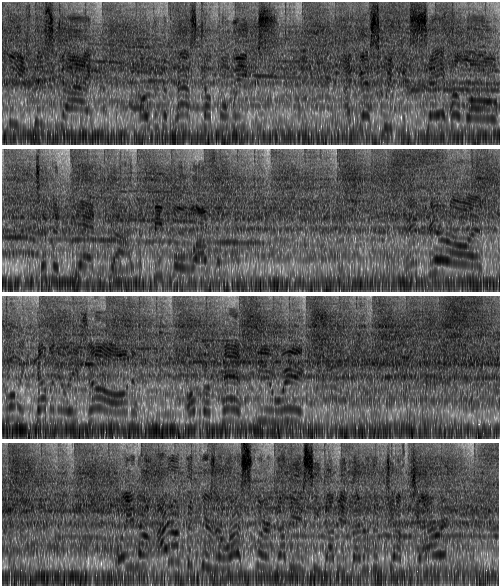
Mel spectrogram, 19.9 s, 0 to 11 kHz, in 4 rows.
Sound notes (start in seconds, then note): 7.9 crowd cheering; 14.3 crowd cheering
